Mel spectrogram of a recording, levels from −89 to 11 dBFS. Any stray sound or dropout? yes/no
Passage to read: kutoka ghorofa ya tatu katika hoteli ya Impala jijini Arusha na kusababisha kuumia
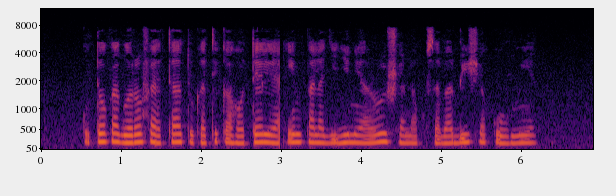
yes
